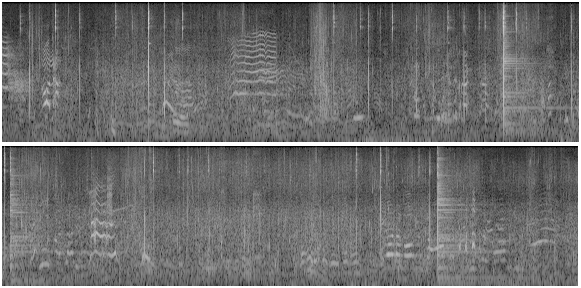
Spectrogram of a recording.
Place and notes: Strandbad Tegeler See, Tischtennisplatten, Schwarzer Weg, Berlin, Deutschland - Strandbad Tegeler See, Tischtennis
Strandbad Tegeler See, Tischtennisplatten, Tischtennis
